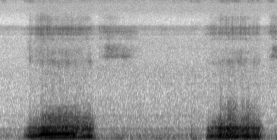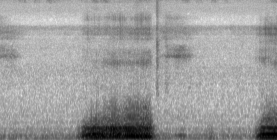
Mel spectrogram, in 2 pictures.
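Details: Female golden retriever puppy asleep and snoring after a fun day of playing: deep, rumbling low snores on each breath, each lasting over a second, roughly every three seconds, with quiet pauses between.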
